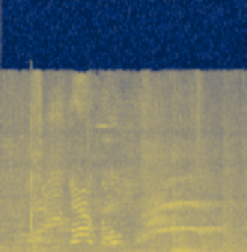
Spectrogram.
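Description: Young children's voices, high-pitched excited calls and chatter, with a held squeal and a low thump near the end.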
